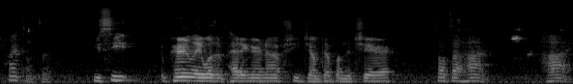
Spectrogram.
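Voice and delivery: quiet coaxing voice for a pet; soft pet talk. Real, not acted. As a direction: speak gently to the cat. Talking to her pet.

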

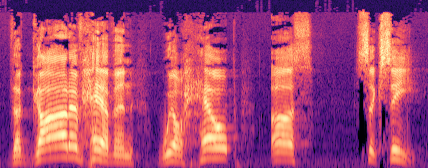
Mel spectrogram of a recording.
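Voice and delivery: slow, deliberate reading with "succeed" given its full weight; reading slowly. Shown as a demonstration. Teacher modelling careful reading for the class. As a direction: read it slowly and mind the punctuation. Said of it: "pay attention to the punctuation".

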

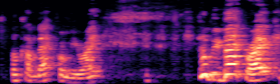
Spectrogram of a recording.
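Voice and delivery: high, hopeful pleading; waiting Charmander. Retold or imitated. Gamer likening himself to abandoned Charmander, hopeful pleading. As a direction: plead like a little creature left behind. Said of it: "like, holding a leaf".

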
